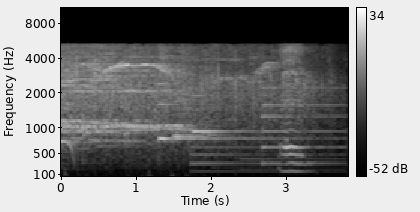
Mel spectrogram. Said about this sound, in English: So please clap your hands and welcome the Father of the baby.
